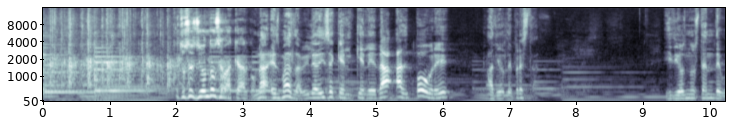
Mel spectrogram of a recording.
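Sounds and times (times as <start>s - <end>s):
applause: 0.0s - 3.0s
speech: 2.1s - 7.5s, 9.3s - 10.2s.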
